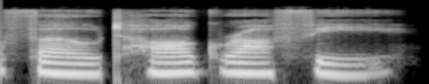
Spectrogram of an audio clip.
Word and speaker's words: photography: true for longer words take the word photography for example the stress is on the second syllable photography knowing which syllable to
